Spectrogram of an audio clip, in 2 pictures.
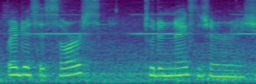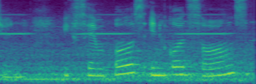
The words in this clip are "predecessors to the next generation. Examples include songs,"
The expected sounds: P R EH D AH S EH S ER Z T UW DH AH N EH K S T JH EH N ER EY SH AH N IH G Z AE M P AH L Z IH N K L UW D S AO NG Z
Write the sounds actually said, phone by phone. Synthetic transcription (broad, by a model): P R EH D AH S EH S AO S T UW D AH N EH K S T JH EH N ER EY SH AH N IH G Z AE M P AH L S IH N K AO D S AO NG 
